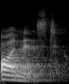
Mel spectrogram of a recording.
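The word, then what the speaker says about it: honest: यहां H silent है। इसीलिए इसे ओ जैसे पढ़ा जा रहा है। ऑनेस्ट honour.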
